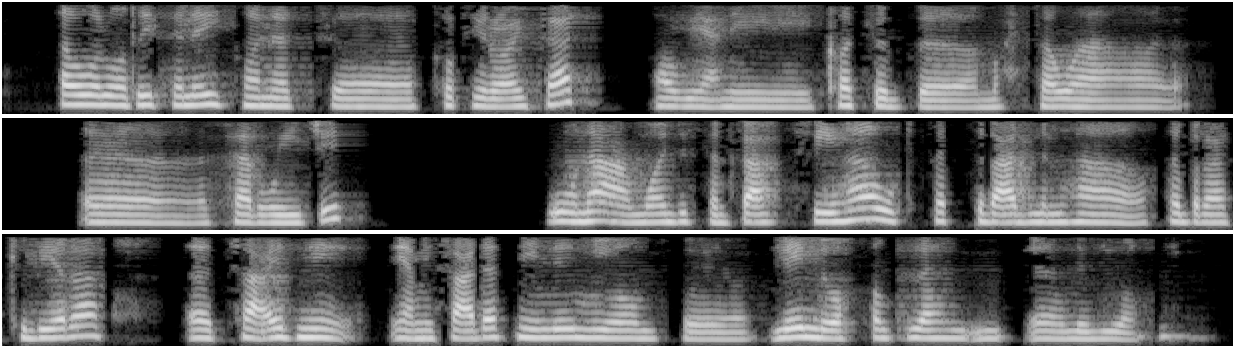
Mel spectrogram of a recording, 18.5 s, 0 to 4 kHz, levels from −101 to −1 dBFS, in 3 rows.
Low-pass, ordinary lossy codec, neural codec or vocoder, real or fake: 3.6 kHz; AAC, 16 kbps; codec, 16 kHz, 4 kbps, FunCodec, trained on LibriTTS, 50 frames a second; fake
